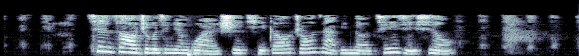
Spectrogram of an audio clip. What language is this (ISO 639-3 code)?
zho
